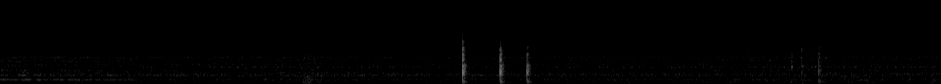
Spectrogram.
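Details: Close-up of honey bees gathering nectar at a flower: an even, low buzzing hum, stronger in the first second. Three sharp clicks fall between about four and five seconds, over faint high-pitched chirping in the background.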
